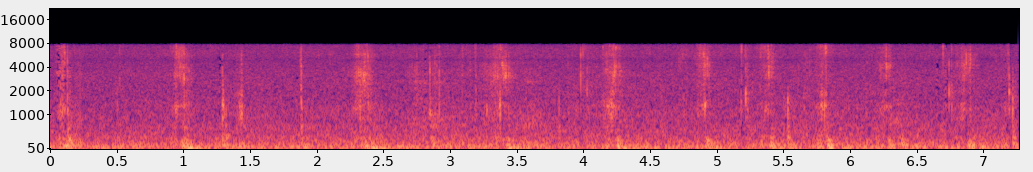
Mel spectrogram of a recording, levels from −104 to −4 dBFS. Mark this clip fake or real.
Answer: real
